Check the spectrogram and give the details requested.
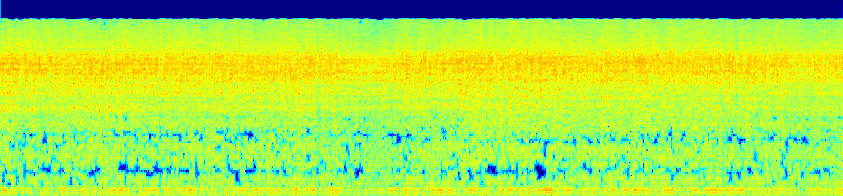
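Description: Spice-paste-coated colocasia (arvi) pieces sizzling steadily in hot shallow oil in a frying pan, just after being put in.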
